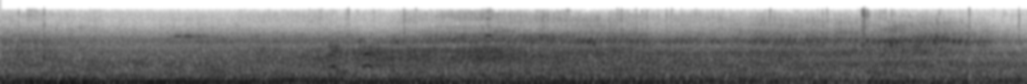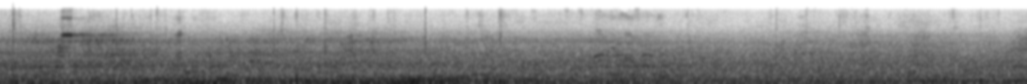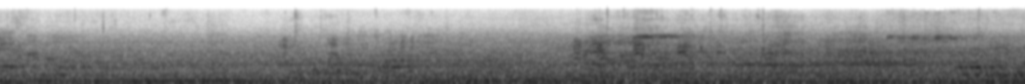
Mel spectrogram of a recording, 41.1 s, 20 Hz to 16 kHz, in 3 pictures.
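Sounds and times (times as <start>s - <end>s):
players shouting: 4.1s - 9.0s, 13.5s - 18.9s, 25.8s - 28.9s, 34.9s - 41.0s.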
